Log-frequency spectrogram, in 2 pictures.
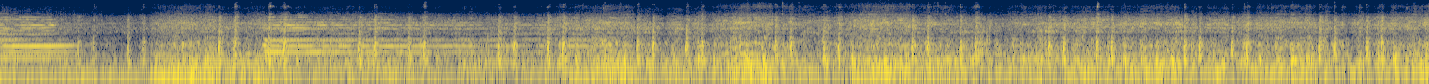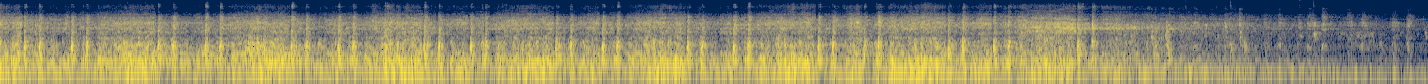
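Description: Pakistan Railways passenger coaches passing close by, their wheels clattering over the rail joints. The train's horn sounds a chord at the start and again for a few seconds around three seconds in. The clatter fades away near the end as the train recedes.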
